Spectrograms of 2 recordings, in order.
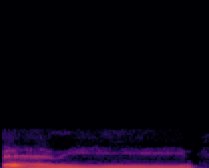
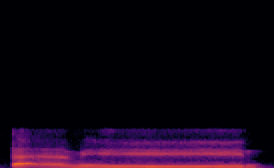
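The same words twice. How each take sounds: First: Lower, gentler "آمين" with a measured long vowel; correct amen. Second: "آمين" dragged very long at full voice; overstretched amen. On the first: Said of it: "لا". ("آمين" بصوت هادي ومد مضبوط) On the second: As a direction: chant "آمين" with long held vowels. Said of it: "مش آمين". ("آمين" ممدودة زيادة بصوت عالي) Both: Shown as a demonstration.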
